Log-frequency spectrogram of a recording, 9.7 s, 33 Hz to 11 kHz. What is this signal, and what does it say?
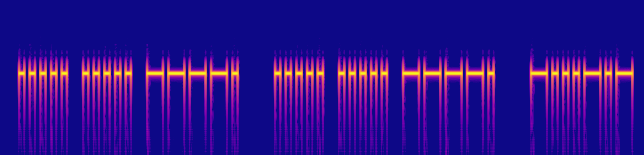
Morse code, heard as a keyed tone, about 15 wpm, 700 Hz. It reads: 559 559 <BK>
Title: SOTA QSO Practice 15wpm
